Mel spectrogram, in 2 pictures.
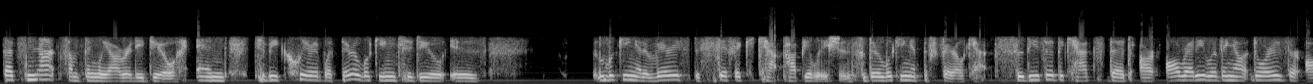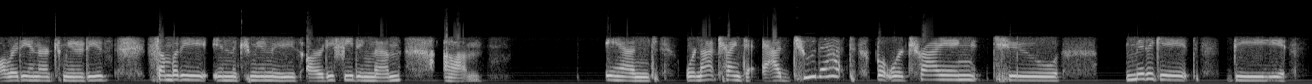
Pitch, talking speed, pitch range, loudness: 190 Hz, 155 wpm, 175-205 Hz, -19 LUFS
